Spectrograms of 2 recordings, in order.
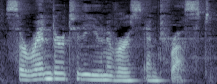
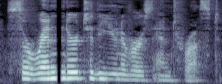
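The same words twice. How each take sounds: First: Surrender said much softer, almost hushed; softer repeat of surrender to the universe; soft mantra. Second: Surrender said out firmly; firm repeat of surrender to the universe; firm mantra. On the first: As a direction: let the mantra sink down to a hush. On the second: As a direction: state the mantra with full conviction. Repeated mantra, stronger take. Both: Shown as a demonstration.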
